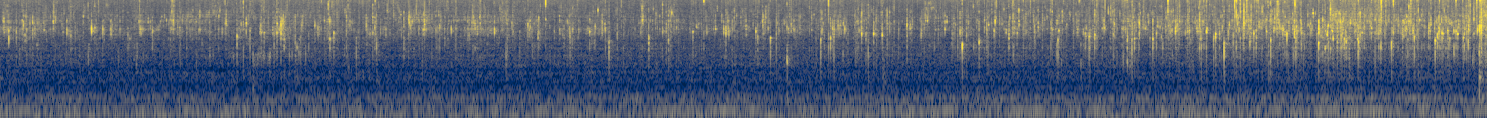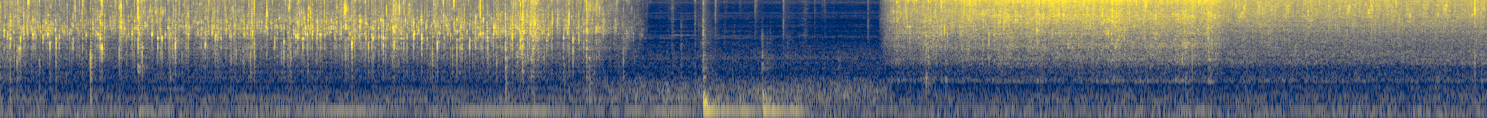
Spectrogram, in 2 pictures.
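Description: Hot oil sizzling and crackling around whole fish frying in a wok, growing louder, with a steady low hum underneath. About three-quarters of the way through it cuts to a smoother, even sizzle of shredded vegetable strips frying in oil.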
